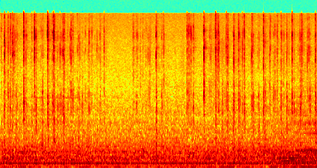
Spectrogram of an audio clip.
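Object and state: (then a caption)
Laptop keyboard keys being typed on. Both hands type continuously with their fingertips on the black plastic low-profile keys of a MacBook Pro laptop, which has a silver aluminum body and rests on a green desk mat. Rapid, uneven bright key taps sound over a steady low hum throughout.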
